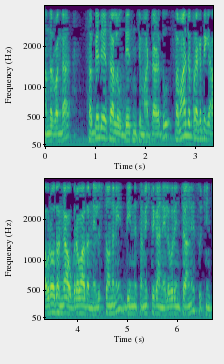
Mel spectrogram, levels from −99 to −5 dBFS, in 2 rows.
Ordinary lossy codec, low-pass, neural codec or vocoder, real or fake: none; 3.6 kHz; none; real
